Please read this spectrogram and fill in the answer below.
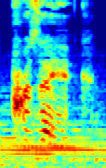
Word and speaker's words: prosaic: Read the pronunciation, you bitch. Prosaic? Prosaic.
